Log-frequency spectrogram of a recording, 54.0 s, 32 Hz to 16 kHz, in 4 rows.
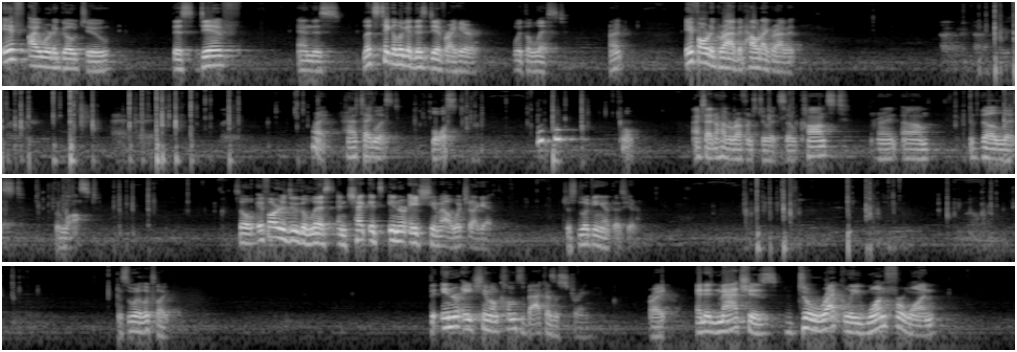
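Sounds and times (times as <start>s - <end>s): computer keyboard typing: 12.8s - 17.7s, 18.3s - 21.8s, 23.2s - 24.3s, 26.0s - 30.0s, 36.1s - 41.0s.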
